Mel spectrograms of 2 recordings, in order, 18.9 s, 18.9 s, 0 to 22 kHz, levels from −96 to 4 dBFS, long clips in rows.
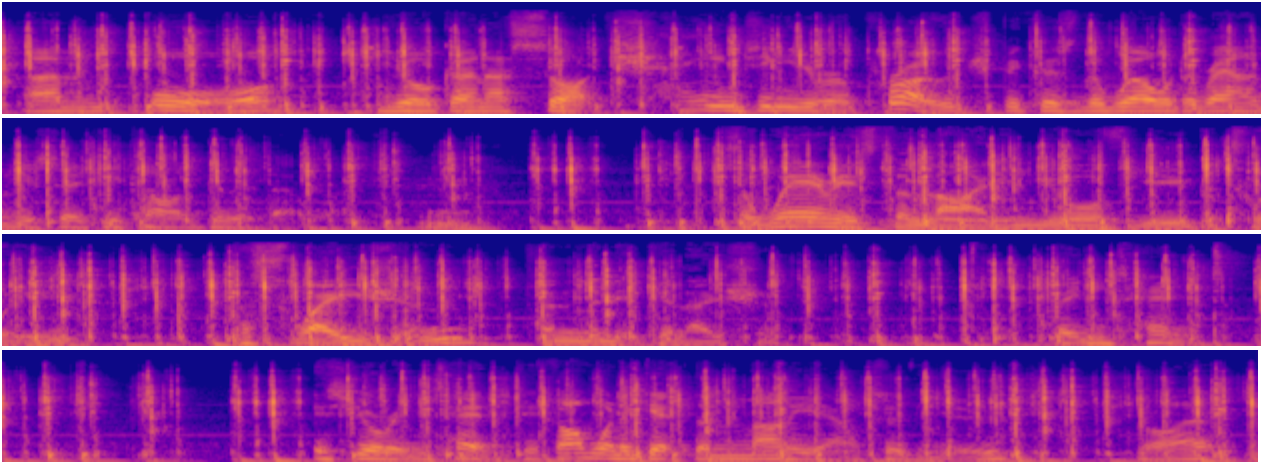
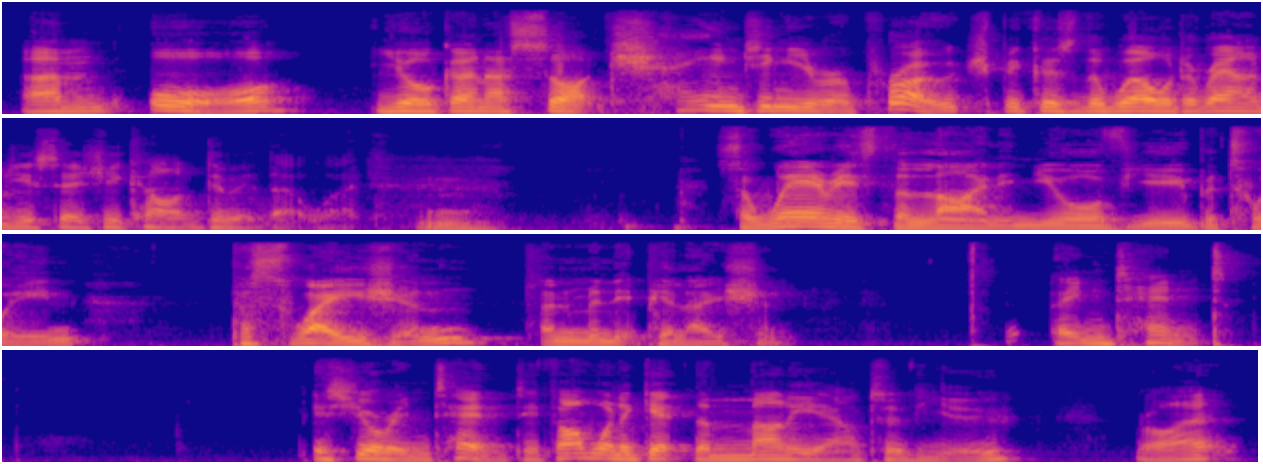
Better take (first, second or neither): second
